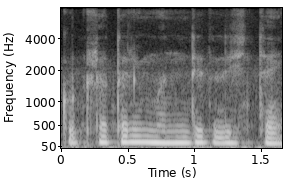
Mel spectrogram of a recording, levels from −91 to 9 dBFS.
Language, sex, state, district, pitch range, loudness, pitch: Marathi, male, Maharashtra, Aurangabad, 120-130 Hz, -13 LUFS, 125 Hz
